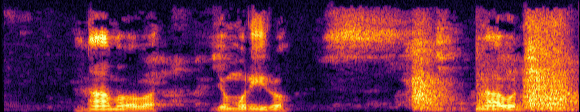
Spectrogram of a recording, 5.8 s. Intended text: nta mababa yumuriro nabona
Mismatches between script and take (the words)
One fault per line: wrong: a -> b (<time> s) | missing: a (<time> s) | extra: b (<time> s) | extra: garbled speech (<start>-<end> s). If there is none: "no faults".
no faults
